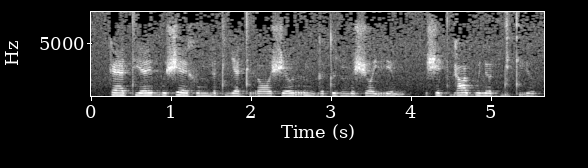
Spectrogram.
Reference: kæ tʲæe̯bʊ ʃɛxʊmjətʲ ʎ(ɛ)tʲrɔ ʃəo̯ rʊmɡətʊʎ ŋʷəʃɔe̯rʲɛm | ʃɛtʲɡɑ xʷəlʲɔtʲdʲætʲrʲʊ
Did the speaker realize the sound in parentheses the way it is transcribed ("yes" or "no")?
no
